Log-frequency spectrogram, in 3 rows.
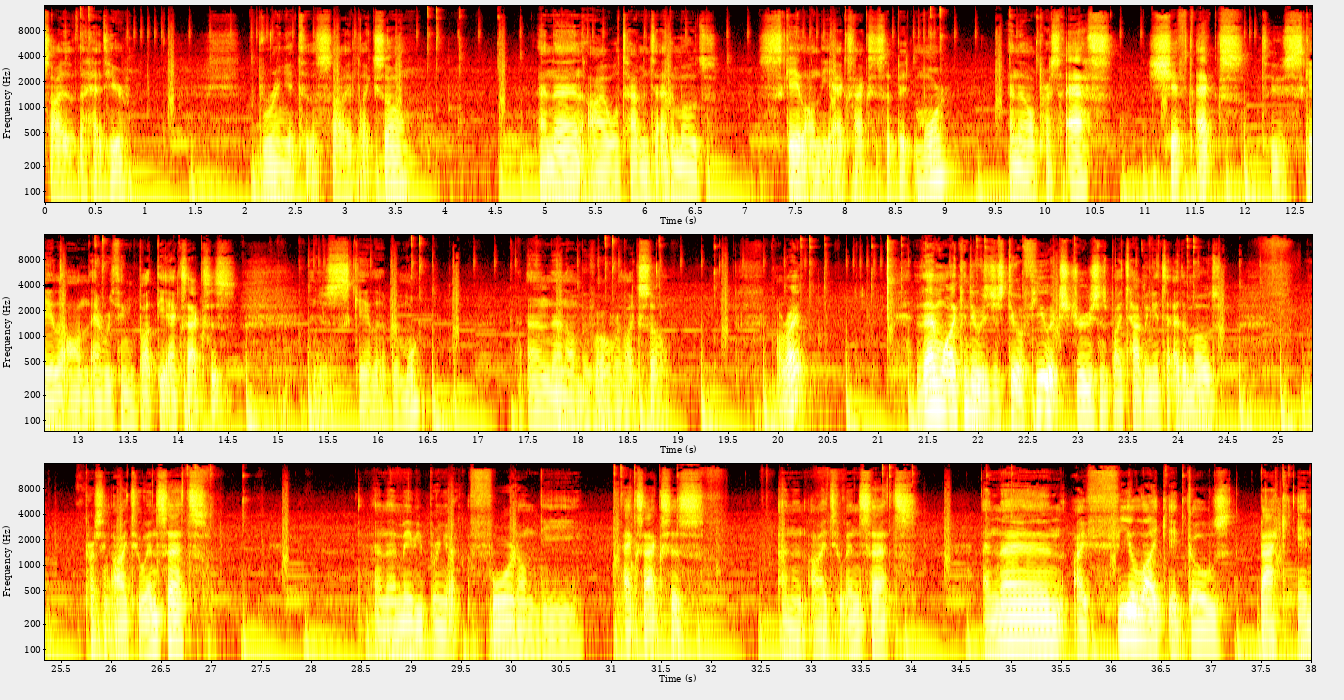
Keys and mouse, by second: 0.7 `, 2.1 g, 5.3 Tab, 7.1 s, 10.1-16.6 drag, 10.2 s, 13.6 `, 14.9 s, 16.6 Tab, 17.3 g, 19.9 alt+z, 20.3 click, 21.4-24.1 middle drag, 22.7 Tab, 23.7 3, 24.1 click, 24.2-26.8 middle drag, 25.3 i, 26.8-33.7 drag, 28.8 g, 32.8 i, 33.7-38.0 shift+middle drag.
